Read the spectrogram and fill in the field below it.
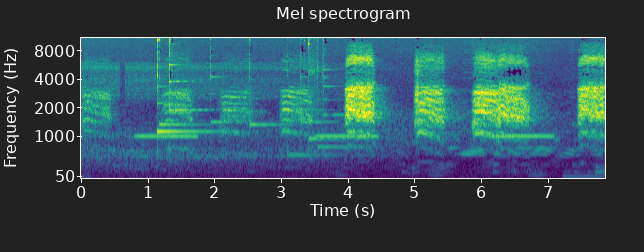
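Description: Several crows caw loudly in Berlin in the morning, harsh calls coming in repeated bursts with short gaps, over a faint background of other bird chirps and outdoor ambience, with no one speaking.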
